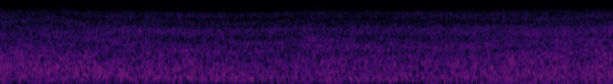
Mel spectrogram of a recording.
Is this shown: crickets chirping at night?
no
